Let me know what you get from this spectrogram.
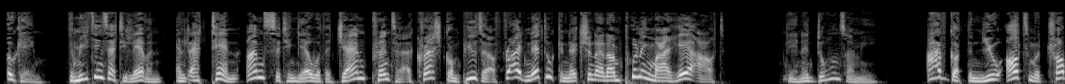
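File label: English Conversational South African Neutral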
